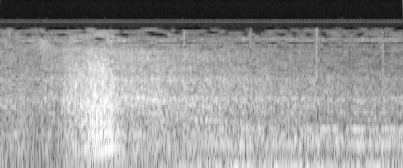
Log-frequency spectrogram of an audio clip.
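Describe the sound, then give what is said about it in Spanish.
A truck engine rumbles as the truck drives slowly in a zigzag through snow, a steady low drone that swells briefly early on and then holds even and moderately loud. “El camión marcha lento y en zigzag, esquivando cuerpos fulminados en la nieve, autos detenidos y más muertos.”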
